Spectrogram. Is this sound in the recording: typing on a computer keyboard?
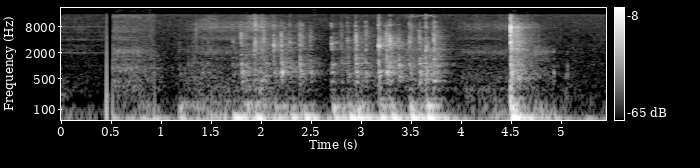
yes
